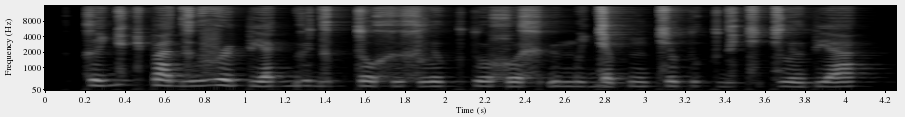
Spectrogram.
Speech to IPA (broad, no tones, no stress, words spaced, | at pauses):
kə ɟʉcpadɯvə˞ pʲa ɡ͡bʉdɯptoxɯx lɯkʷ tʷə˞χʷaxʔʉ mɯɟakʷŋʷəc ətʷɪkʷdɪ cʰɪclɯpʲa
